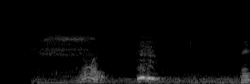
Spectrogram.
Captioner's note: in a frightening voice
